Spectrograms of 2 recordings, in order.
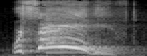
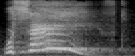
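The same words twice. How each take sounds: First: Much higher and louder full-throated shout; full shout of joy. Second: First cry of relief, high and loud; yelled joy. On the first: Lepers screaming their rescue to each other, a full high shout. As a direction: let it burst out as the joy peaks. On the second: Lepers yelling their rescue at each other, loud and high. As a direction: call it out in disbelieving joy. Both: Retold or imitated. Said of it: "They just begin to yell at one another".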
